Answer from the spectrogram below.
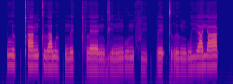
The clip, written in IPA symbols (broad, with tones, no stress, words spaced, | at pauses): lɯ˥˩k̚pʰa˥˩ŋtɯ˦˥a̯wɯ˨˩k̚ me˦˥k̚pʰlɛː˧ŋ di˩˦nŋu˧n fi˨˩ʔ pe˦˥ʔtrɯ˧ŋ wi˦˥a̯ja˥˩k̚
